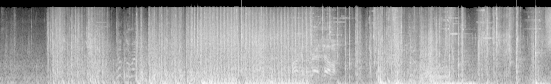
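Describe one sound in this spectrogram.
Rapid gunfire rattles loudly in bursts.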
